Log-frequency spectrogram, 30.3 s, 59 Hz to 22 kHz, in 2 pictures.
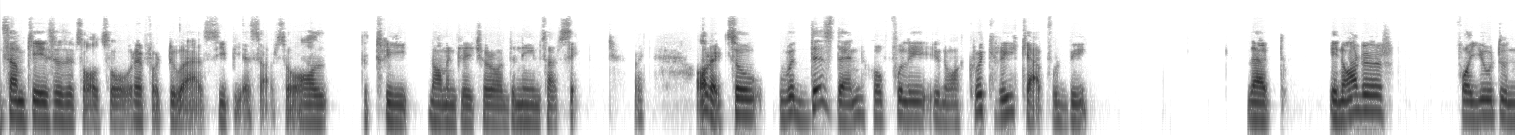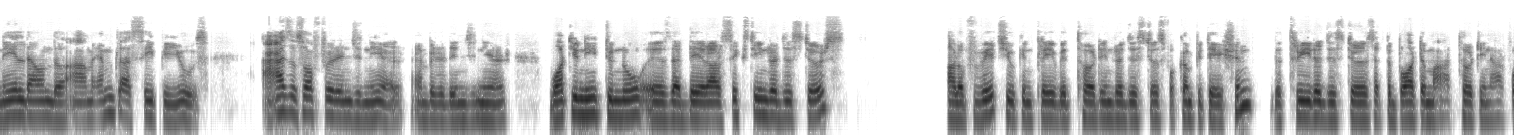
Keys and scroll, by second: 8.7 BackSpace, 9.7 ctrl+alt+super+p, 20.4 ctrl+alt+super+p.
